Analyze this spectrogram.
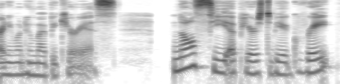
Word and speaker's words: Nancy: And a quick pronunciation note, the A in Nancy has the same sound as words like France, chanter, and jambe, that on sound.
